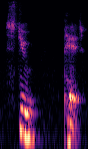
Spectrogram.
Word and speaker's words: stupid: Hier wird das U wie ein U ausgesprochen, also U. Stu. Stupid.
